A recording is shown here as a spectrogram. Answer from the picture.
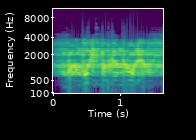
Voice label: "bombsite under control", bot; maxpack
